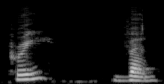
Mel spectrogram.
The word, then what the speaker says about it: prevent: Các bạn lưu ý từ này có 2 âm tiết, trọng âm rơi vào âm tiết thứ hai nhé. Từ này đồng thời có chứa phụ âm liên tiếp p và r. Các bạn đọc nối với nhau nhé.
